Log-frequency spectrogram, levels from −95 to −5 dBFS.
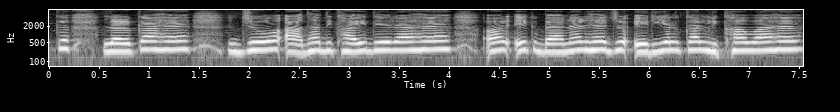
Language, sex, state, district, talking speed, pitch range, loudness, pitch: Hindi, female, Bihar, Patna, 150 wpm, 240-275 Hz, -13 LUFS, 260 Hz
